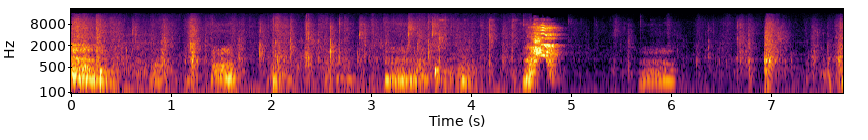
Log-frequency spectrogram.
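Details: Wirehaired Pointing Griffon litter, three weeks old, at play inside a garage whelping box. Small puppy barks and brief yelps come in scattered bursts, one loud sharp squeal near the end, with rustling and knocking between them.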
